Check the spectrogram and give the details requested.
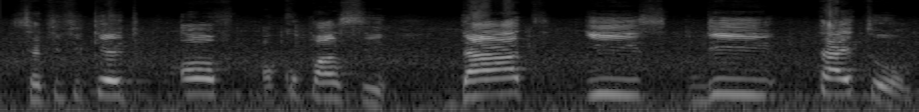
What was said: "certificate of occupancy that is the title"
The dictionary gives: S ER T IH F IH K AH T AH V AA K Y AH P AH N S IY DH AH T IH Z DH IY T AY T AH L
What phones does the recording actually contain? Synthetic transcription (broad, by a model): S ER T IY F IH K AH T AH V AA K Y AH P AH N S IY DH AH T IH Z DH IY T AY T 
